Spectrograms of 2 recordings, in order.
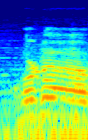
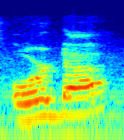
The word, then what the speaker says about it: Horda: but just for reference if they're using the spanish pronunciation it's orda and i'm pretty sure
